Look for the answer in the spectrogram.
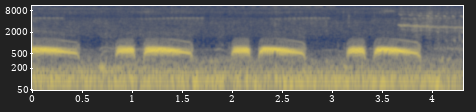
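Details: Spotted dove cooing clearly and loudly: three close phrases, each a short soft note then a longer, slightly falling coo, in a steady rhythm. A thin high whistle lies faintly beneath the calls.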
